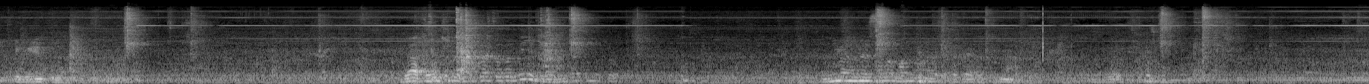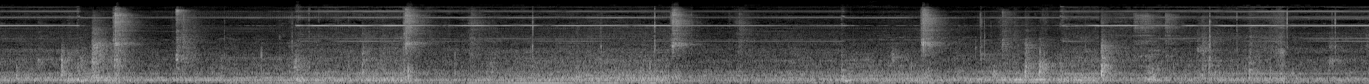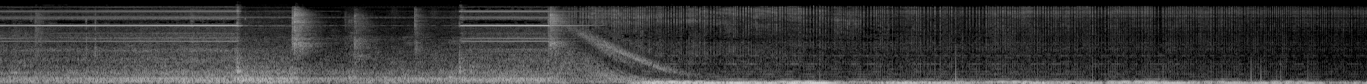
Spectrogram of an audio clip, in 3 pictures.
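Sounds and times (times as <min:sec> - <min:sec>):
high-pitched equipment whine: 0:00.0 - 0:41.0
low electrical hum: 0:31.4 - 0:41.0
falling whoosh: 0:32.8 - 0:41.0.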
